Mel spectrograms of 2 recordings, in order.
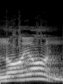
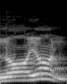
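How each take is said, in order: No difference in how they are said.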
